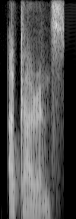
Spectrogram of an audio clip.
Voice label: "occurrence", Indian

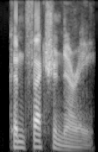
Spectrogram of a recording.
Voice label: "confectionery", American

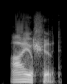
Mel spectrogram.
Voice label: "eyeshot", American

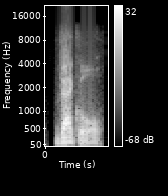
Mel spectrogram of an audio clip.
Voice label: "vagal", American

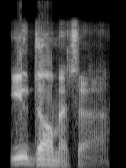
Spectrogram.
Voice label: "udometer", British

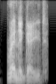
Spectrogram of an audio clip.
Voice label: "renegade", British

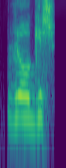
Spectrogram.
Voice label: "roguish", Indian

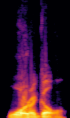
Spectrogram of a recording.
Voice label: "warrigal", American

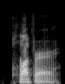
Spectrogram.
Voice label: "plover", American

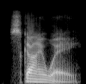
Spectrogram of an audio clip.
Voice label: "skyway", American

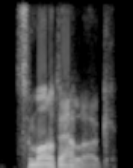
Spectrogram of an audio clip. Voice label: "smart alec", British

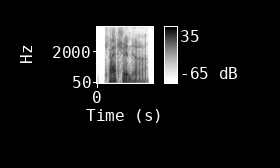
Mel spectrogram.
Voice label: "kachina", American

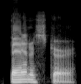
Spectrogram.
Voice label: "bannister", American

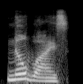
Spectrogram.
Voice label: "nowise", Indian

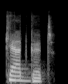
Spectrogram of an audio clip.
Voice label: "catgut", Indian

